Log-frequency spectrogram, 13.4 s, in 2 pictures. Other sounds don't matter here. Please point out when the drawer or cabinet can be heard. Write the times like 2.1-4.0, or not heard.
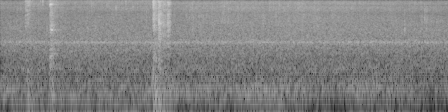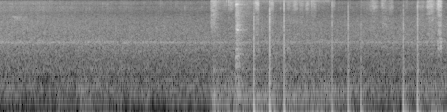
0.3-2.6, 9.8-11.7.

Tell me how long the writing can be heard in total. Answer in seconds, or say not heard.
3 s.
